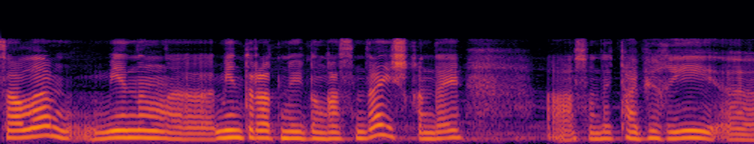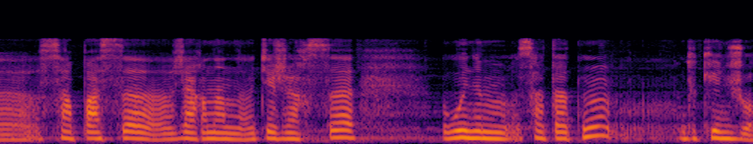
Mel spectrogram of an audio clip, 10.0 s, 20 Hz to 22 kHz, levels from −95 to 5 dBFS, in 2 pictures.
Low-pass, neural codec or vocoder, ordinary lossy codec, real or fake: 7.2 kHz; vocoder, 22.05 kHz, 80 mel bands, Vocos; none; fake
